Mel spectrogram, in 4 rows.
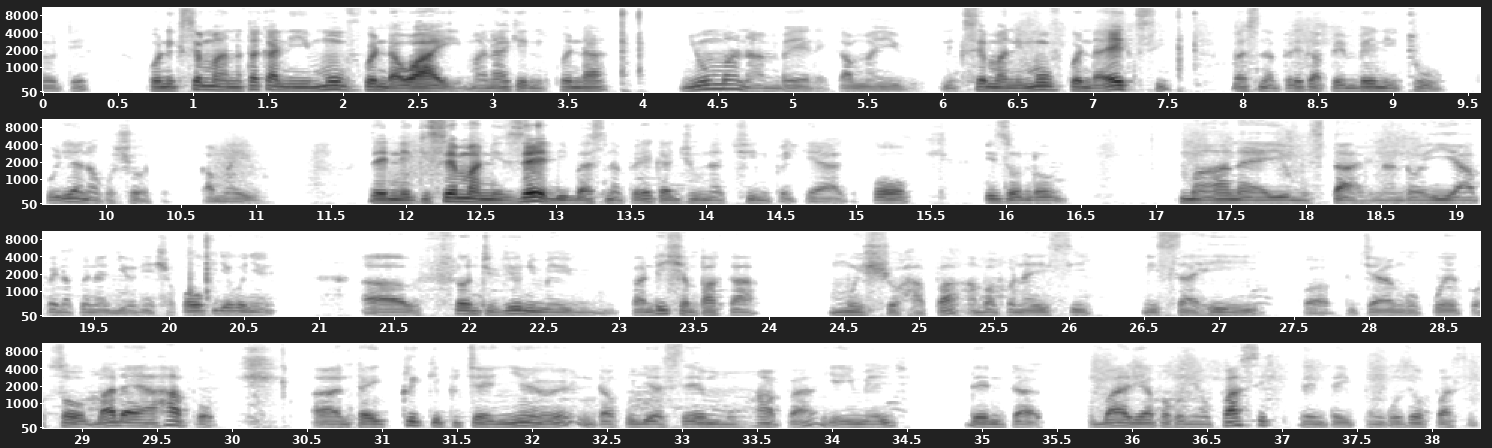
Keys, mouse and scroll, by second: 17.4-20.2 middle drag, 20.2 KP_1, 22.0-22.3 scroll up 2, 23.1-26.6 scroll up 5, 26.7-27.8 scroll down 5, 28.0 scroll down 2, 29.8 click, 30.8 click, 31.4 click, 33.1 click, 35.5 click, 37.0-38.3 drag.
